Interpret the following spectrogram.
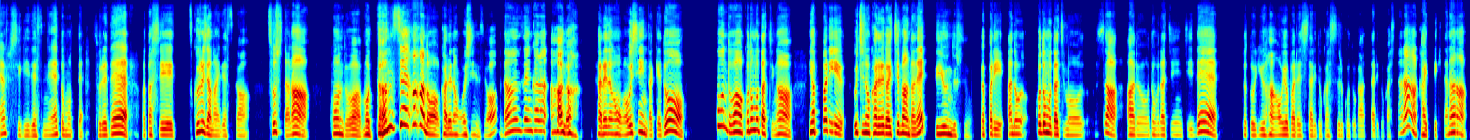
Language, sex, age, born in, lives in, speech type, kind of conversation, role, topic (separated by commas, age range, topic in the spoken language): Japanese, female, 55-59, Japan, United States, conversation, podcast, guest, 子どもの頃、どんな食べ物の味がいちばんほっとしましたか？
